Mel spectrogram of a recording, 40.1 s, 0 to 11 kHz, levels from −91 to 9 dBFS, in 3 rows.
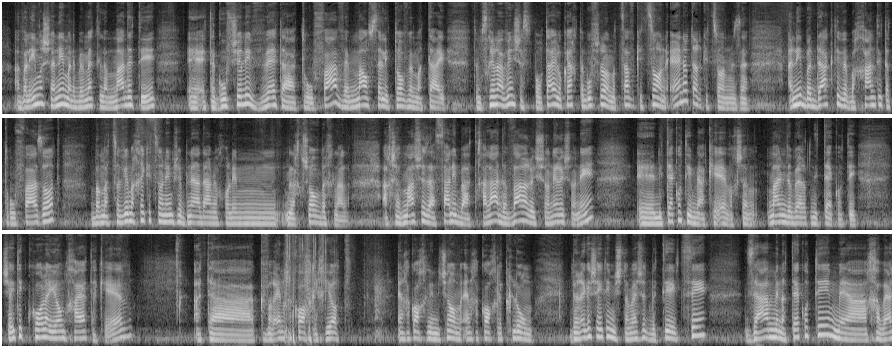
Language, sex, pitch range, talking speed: Hebrew, female, 130-175 Hz, 140 wpm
